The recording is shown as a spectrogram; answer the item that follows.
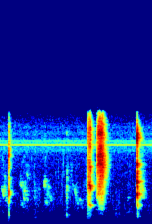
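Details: Kissy noises from a dancing pet dusky-headed conure: a quick click, then a loud smacking pair near the middle and one final sharp smack, separated by soft faint murmurs in a quiet indoor setting.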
